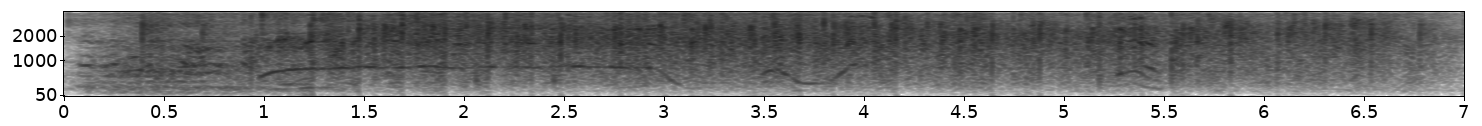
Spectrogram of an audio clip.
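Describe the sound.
A radio show's studio audience applauds to welcome a guest, with dense, steady clapping that stays loud throughout and voices calling out over it.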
